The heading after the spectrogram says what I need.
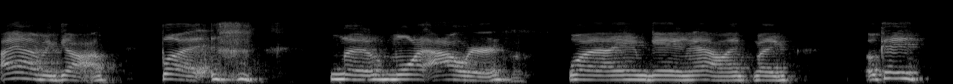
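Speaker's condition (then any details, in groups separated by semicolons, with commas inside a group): Cerebral palsy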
